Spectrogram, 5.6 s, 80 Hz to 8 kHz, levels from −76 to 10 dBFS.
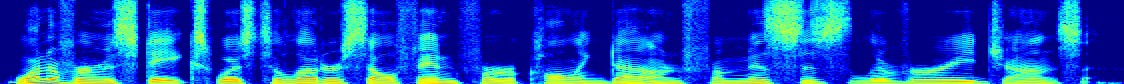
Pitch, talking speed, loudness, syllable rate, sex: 165 Hz, 180 wpm, -17 LUFS, 4.5 syllables/s, female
